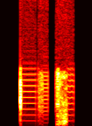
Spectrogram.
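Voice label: Police Northeast District Dispatch; Raleigh; wake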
